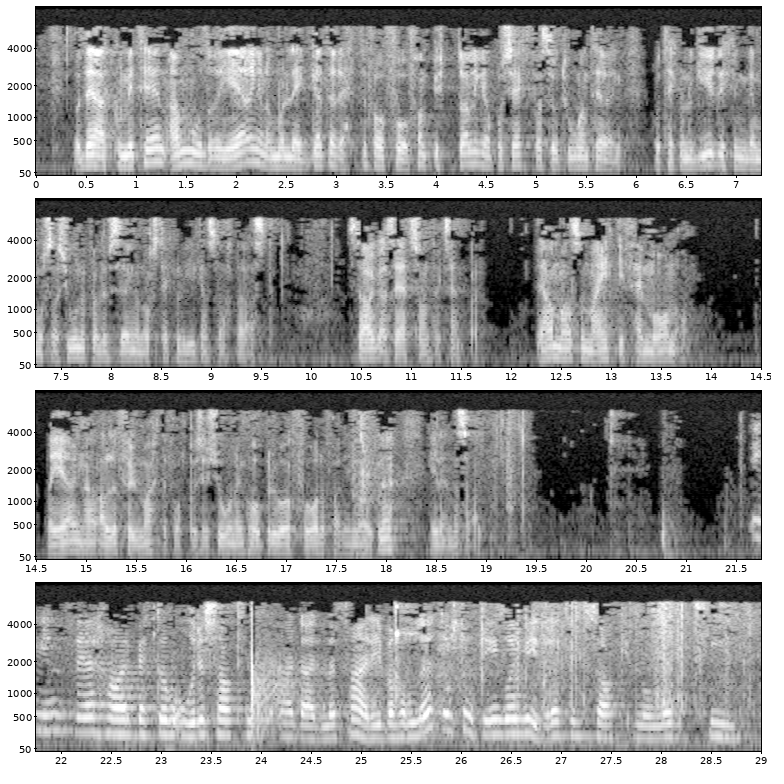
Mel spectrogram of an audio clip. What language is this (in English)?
Norwegian Bokmål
